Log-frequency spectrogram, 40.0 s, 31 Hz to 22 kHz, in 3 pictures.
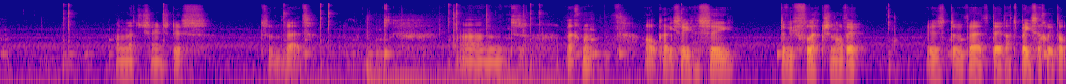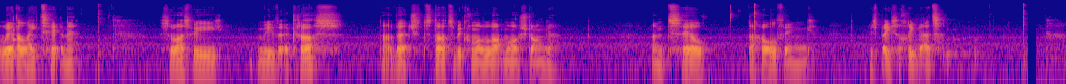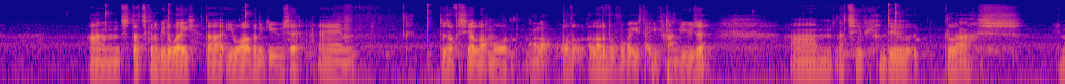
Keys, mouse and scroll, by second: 0.0-3.2 drag, 5.8-7.6 drag, 8.8-11.7 middle drag, 14.7-16.4 drag, 26.4-28.1 drag, 28.9-31.0 drag, 32.1-33.1 drag, 33.6-34.0 drag, 35.1 shift+a.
